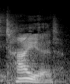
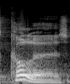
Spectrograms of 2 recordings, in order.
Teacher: The R is not pronounced.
